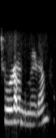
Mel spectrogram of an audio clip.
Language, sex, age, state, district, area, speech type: Telugu, female, 45-60, Telangana, Jagtial, rural, conversation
